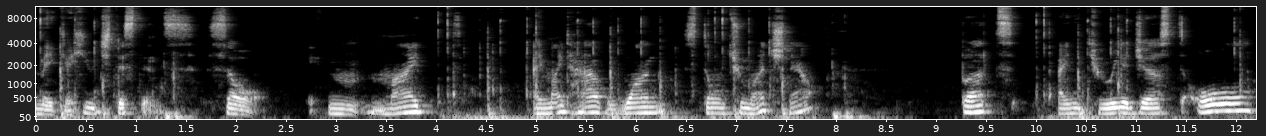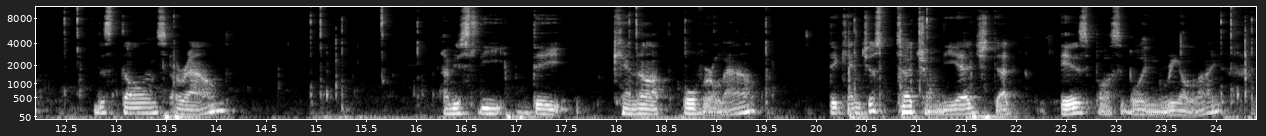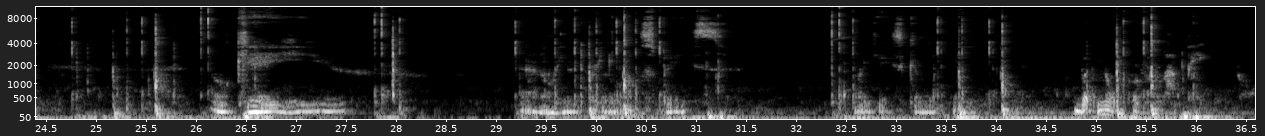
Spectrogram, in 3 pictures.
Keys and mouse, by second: 0.3 middle click, 1.2 g, 4.6 shift+middle click, 5.5 middle click, 5.8 shift+middle click, 6.8 right click, 7.1 shift+middle click, 7.9 g, 10.5-11.9 middle drag, 12.5 right click, 13.4 g, 15.3 middle click, 16.8 g, 18.7 middle click, 20.4 shift+middle click, 21.5 g, 24.3 middle click, 25.3 shift+middle click, 26.4 g, 28.1-29.2 middle drag, 29.6 middle click, 30.1 shift+middle click, 30.4 middle click, 31.1 g, 32.5 middle click, 33.7 shift+middle click, 35.3 shift+middle click, 35.8 g.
